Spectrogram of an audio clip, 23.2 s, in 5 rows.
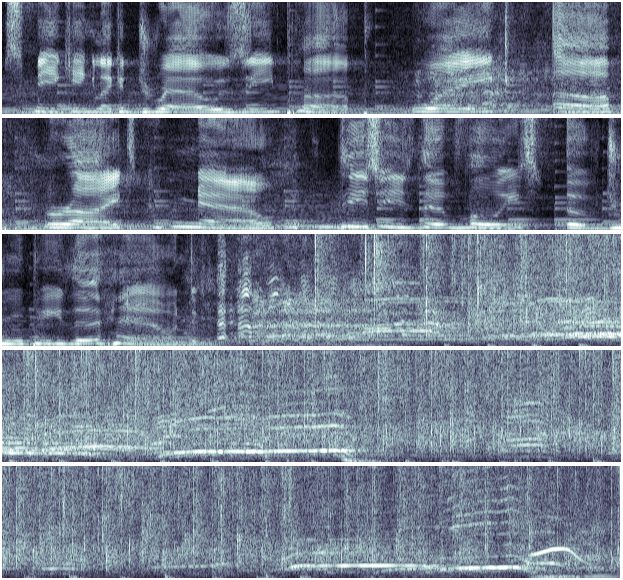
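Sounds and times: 
speech: 0.0s - 11.5s
laughter: 3.0s - 5.0s, 10.8s - 13.3s
audience applause: 11.2s - 23.2s.

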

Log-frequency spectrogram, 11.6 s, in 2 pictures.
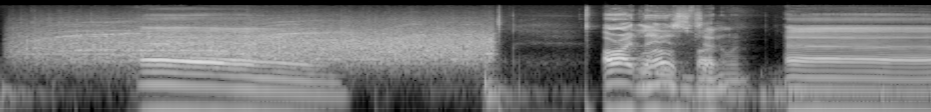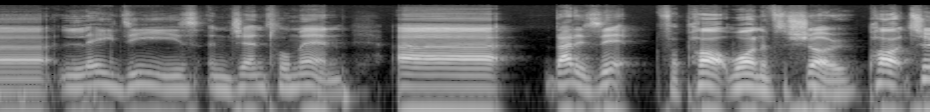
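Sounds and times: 
applause sound effect from button: 0.0s - 3.1s
speech: 0.8s - 1.3s, 3.8s - 11.6s.

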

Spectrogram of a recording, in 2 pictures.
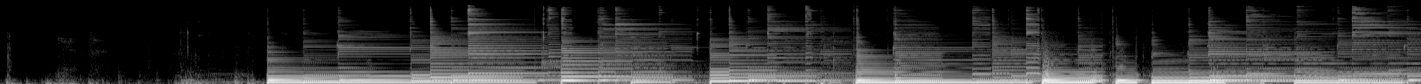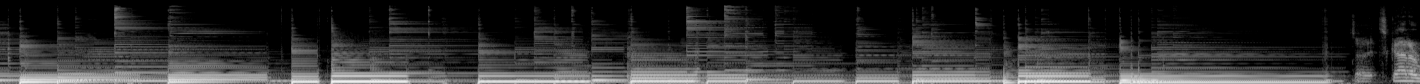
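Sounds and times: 
Ovation classical guitar with old-style pickup playing: 2.1s - 27.7s.

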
